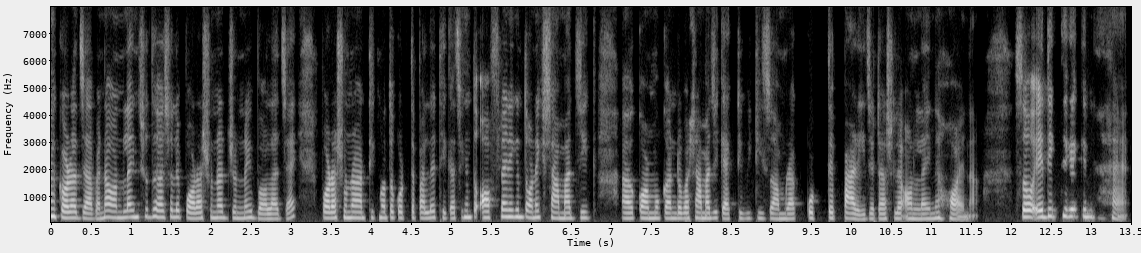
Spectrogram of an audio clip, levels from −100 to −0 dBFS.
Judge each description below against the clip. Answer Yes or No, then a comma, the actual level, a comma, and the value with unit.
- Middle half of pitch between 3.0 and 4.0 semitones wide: No, narrow, 2.4 semitones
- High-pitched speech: Yes, high, 210 Hz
